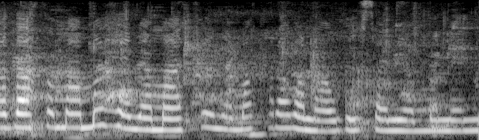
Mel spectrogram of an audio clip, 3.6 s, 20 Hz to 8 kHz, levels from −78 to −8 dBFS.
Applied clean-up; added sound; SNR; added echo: none; Cough; 10 dB; none.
